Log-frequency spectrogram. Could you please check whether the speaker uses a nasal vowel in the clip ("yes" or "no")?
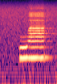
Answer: yes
